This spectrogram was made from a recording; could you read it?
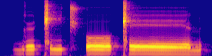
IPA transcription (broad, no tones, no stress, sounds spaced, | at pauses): ɡ ʏ ǁ i t͡ʃʼ oː ǁ eː ɳ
